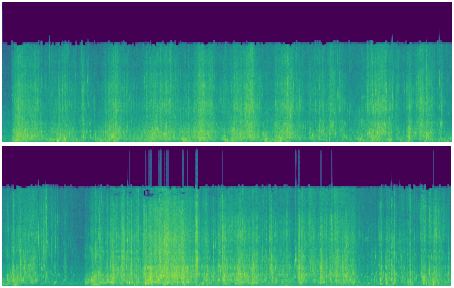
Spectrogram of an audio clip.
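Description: Splashing in shallow river water over the rush of the current as a hooked rainbow trout is fought and landed. It grows louder from about ten and a half seconds in.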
